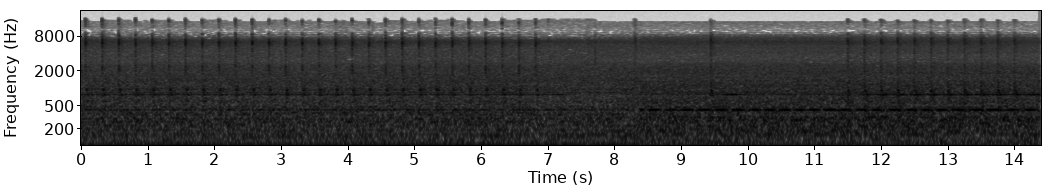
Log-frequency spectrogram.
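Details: Tattoo removal laser pulses at a skin clinic: steady sharp clicking about four per second from the laser firing, faint music in background.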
